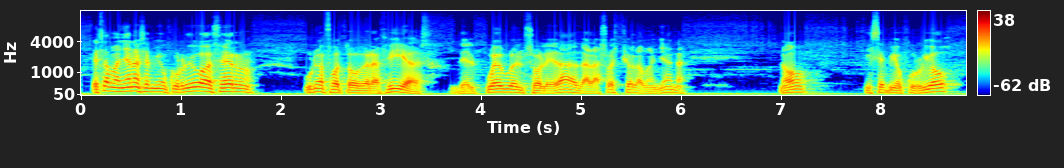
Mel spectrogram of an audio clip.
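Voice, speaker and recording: Over music in the background, a man speaks at a moderate pace with lively intonation. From Venezuela, Andes (Zea, Mérida state). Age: 80s+. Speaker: geographer and local historian. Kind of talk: interview. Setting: at his home.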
